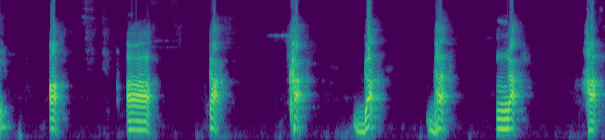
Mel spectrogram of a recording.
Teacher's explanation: ఇవి కంఠంలో నుంచి పుడతాయి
